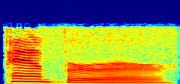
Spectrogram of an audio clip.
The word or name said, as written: pamperer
